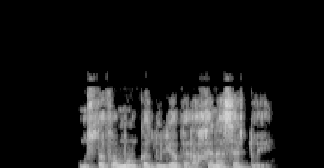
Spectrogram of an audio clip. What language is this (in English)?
Laz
